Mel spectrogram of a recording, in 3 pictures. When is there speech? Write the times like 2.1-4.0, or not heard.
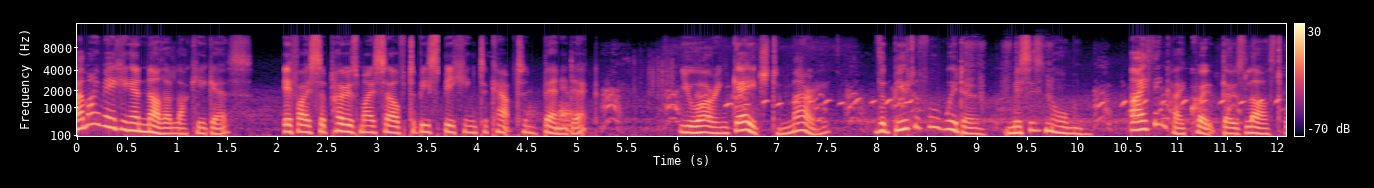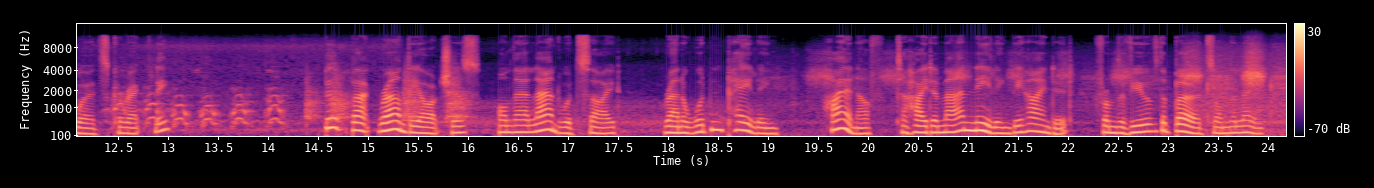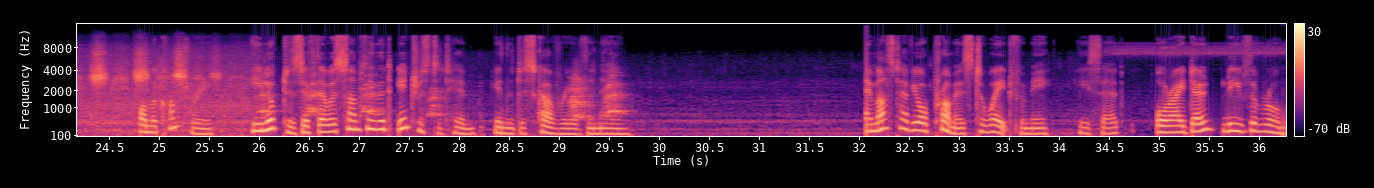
0.0-5.2, 6.0-13.1, 14.6-24.0, 24.8-29.8, 32.1-36.2.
